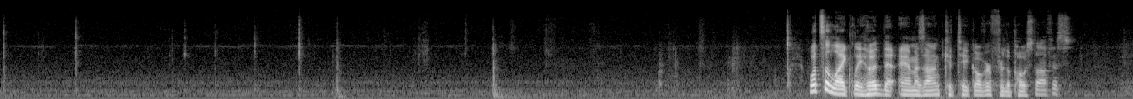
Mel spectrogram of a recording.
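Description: Trading cards rustle and click softly as hands shuffle them.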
